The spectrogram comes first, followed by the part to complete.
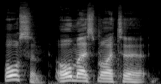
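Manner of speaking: usual speaking voice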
